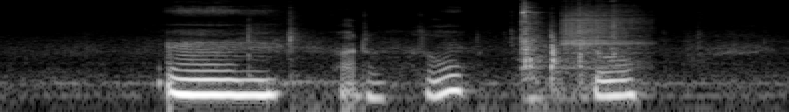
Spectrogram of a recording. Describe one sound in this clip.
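A wooden door swings open with a creak.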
